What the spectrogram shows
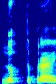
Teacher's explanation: आधे प का उच्चारण हो रहा है और ये त पूरा है, ये प आधा है और त पूरा है, तो लुप्त प्राय।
